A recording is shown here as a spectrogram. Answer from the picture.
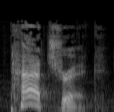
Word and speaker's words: Patrick: name is Pat but my full name is of course Patrick with this kind of ch ch sound when I was a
